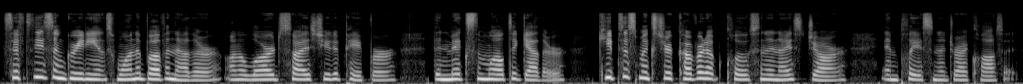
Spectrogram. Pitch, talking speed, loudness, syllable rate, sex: 230 Hz, 200 wpm, -17 LUFS, 5.9 syllables/s, female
